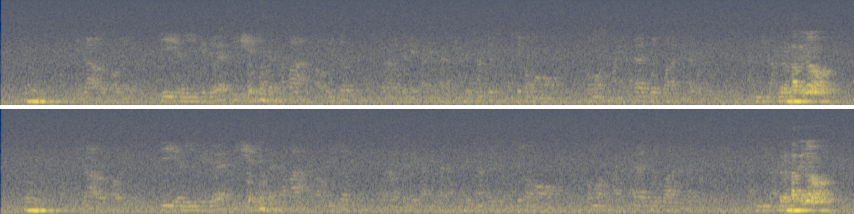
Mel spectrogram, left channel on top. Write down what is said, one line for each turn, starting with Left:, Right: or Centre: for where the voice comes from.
Right: mm.
Left: Complicado favorito. Y el que te voy a decir, y
Right: <clears throat>
Left: el Inter capaz favorito, por una cuestión de que también está en la final de Champions, no sé cómo, cómo se manejará después de jugar la final, porque anímicamente
Right: Pero el Madrid
Left: eso, lo,
Right: no,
